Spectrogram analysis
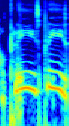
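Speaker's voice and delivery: put-on high, whiny, pleading, annoying kid-sister voice. Retelling begging a friend for a smoke: imitating own pleading like annoying kid sister. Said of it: "I was like that annoying kid sister".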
